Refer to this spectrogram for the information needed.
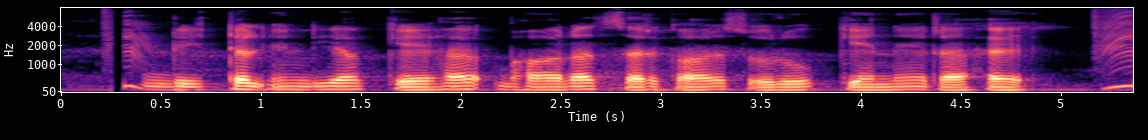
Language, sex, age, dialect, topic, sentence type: Maithili, male, 18-24, Bajjika, banking, statement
